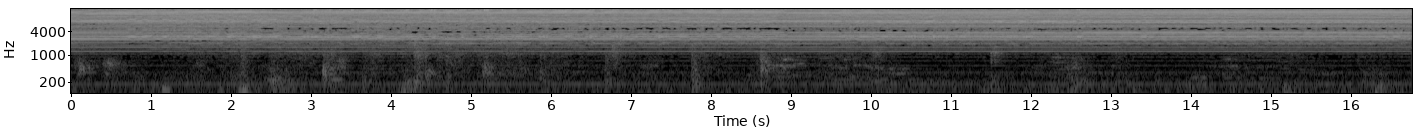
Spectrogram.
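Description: A permanent-makeup machine pen runs with a steady, high-pitched electric buzz while it implants pigment into an eyebrow. A few faint soft ticks come through now and then.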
